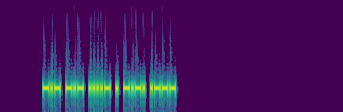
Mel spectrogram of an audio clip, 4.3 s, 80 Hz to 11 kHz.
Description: Morse code, heard as a keyed tone, about 46 wpm, 700 Hz. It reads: KK4ECJ
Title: USA Call Signs - 6 Characters - Repeated 3x - 50wpm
